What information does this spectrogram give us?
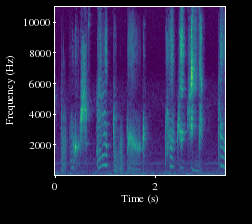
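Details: Talking pet male budgie producing quick mimicked word-like phrases, warbly and nasal, with looping pitch glides and a few sharp high chirps.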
